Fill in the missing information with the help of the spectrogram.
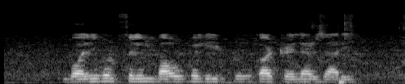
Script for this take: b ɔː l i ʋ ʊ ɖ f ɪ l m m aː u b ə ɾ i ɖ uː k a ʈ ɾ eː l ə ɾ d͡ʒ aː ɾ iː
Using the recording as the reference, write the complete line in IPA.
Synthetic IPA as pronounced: b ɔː l i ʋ ʊ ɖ f ɪ l m b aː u b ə l i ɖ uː k a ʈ ɾ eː l ə ɾ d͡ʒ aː ɾ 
